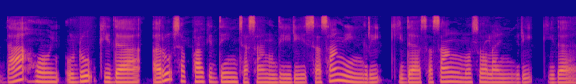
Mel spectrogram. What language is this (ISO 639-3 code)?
sat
